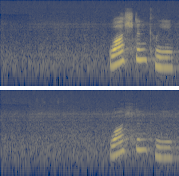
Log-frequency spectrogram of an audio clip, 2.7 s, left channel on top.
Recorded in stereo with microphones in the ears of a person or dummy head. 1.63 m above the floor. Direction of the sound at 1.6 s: 80° left.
